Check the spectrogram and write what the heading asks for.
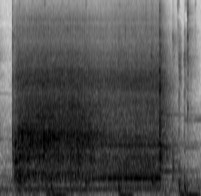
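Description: Food processor running, blending boiled sweet potatoes and dates into a purée; it starts just after the beginning and cuts off suddenly about three seconds later.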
